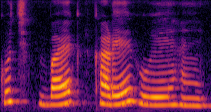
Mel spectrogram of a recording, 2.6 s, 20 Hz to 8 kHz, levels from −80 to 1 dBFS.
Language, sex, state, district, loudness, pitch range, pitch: Hindi, female, Uttar Pradesh, Lucknow, -17 LUFS, 220-280 Hz, 240 Hz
